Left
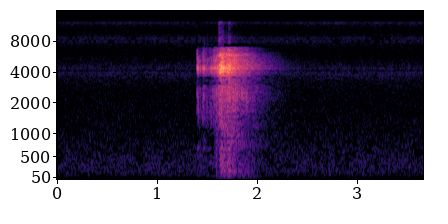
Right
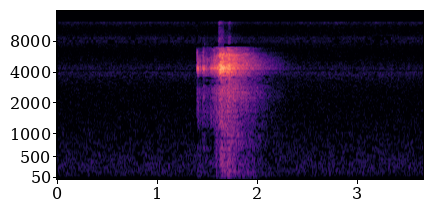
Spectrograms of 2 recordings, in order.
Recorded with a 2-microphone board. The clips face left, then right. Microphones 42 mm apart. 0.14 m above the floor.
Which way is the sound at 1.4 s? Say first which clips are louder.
Right 1 dB; 30° left (ahead or behind).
